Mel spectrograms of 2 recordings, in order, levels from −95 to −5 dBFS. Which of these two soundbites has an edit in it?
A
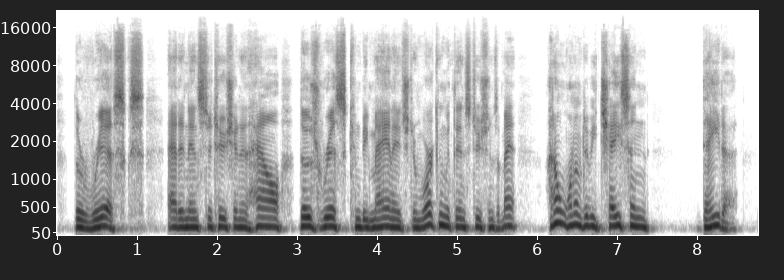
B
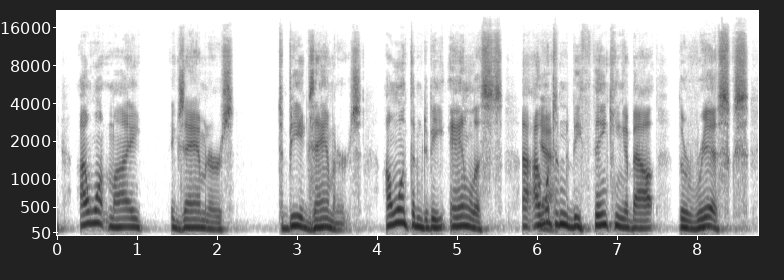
B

